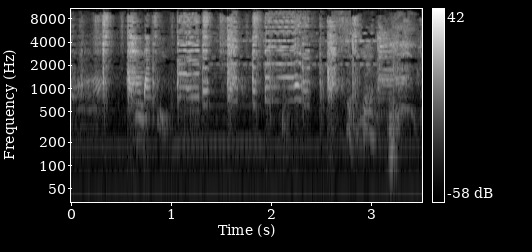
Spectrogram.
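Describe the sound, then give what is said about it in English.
An odd, busy mobile ringtone plays at moderate loudness, a dense run of warbling, chirpy electronic tones in quick bursts with a steady low hum underneath. “Now my phone's ringing.”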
